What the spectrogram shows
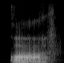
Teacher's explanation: In qaf, it has istila but not ittibaq. It has istila and infitah. Qaf. You can see the placement of tongue and the you can say its distance between tongue and the upper part of the mouth.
